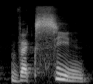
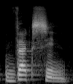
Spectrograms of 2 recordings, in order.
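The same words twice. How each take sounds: First: VAC-cine, weight on the opening syllable; first-syllable stress. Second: Vac-CINE, weight on the final syllable; second-syllable stress. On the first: Teacher shows learners both accents, "vaccine" stressed on VAC. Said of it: "l'accent sur la première syllabe". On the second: Teacher shows learners both accents, "vaccine" stressed on CINE. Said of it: "ou sur la deuxième". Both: Shown as a demonstration.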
